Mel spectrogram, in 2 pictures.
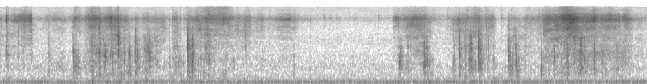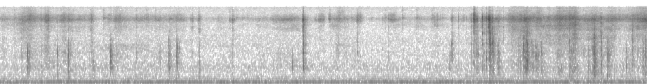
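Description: Quiet room with a steady low hum from the running ceiling fan, and scattered faint clicks and rustles of things being handled.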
